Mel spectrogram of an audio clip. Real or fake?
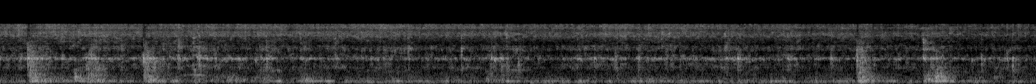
fake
